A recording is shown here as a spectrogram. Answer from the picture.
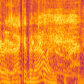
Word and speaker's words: Galifianakis: is how you say it, Galifianakis. It's Greek, You know, right? Greek? It is Greek.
